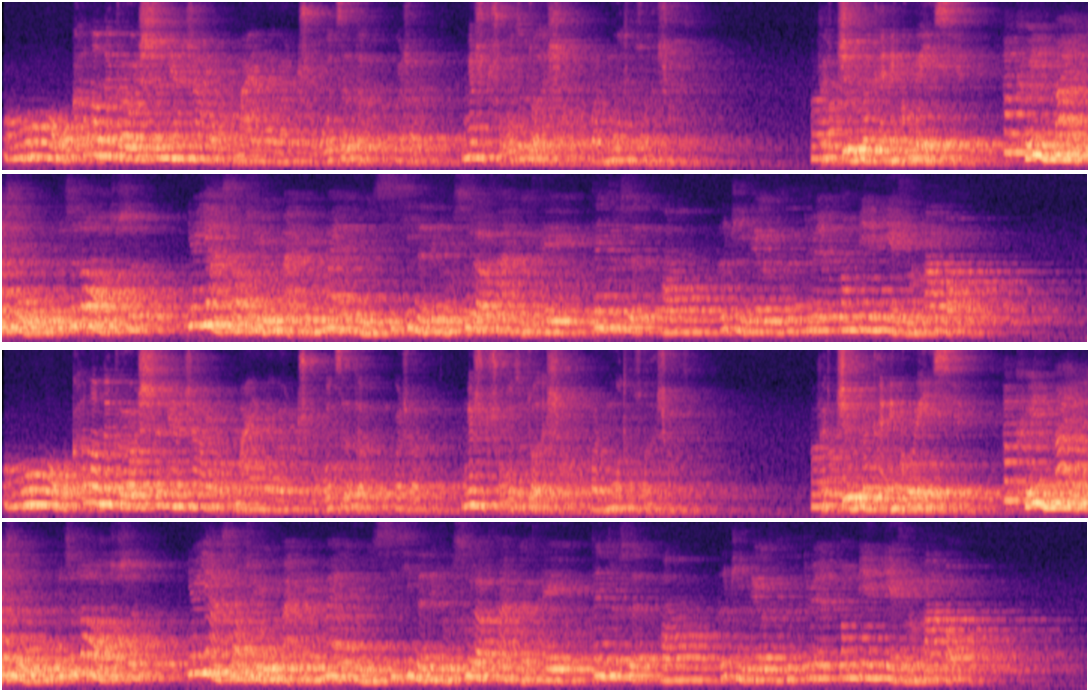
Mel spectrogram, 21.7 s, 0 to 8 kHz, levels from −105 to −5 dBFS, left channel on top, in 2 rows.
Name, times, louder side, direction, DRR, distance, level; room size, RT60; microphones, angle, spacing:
voice 1, 0.0-4.2 4.6-6.7 8.2-9.6 17.4-18.0, right 1 dB, 45° right, -3 dB, 1.6 m, -26 dB
voice 2, 8.1-8.9 10.0-12.3 12.7-17.3 18.0-20.5, equal, 15° right, -6 dB, 1.0 m, -23 dB
12.0 x 7.9 x 3.4 m, 2.6 s
head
